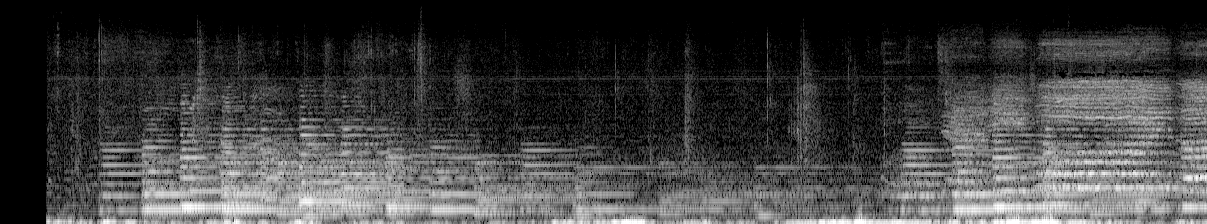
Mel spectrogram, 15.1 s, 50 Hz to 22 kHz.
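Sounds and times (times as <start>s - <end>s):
sustained piano-like chords: 0.6s - 15.0s
deep bass: 6.9s - 8.9s, 9.6s - 13.8s.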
